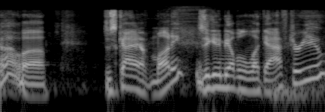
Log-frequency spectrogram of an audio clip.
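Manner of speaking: completely sarcastic, high, swooping sing-song delivery. Retelling a question once asked of a volunteer, imitating own sarcastic question. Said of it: "asked her completely sarcastically".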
